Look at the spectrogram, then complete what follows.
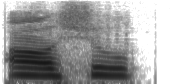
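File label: "aashub", Persian, female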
